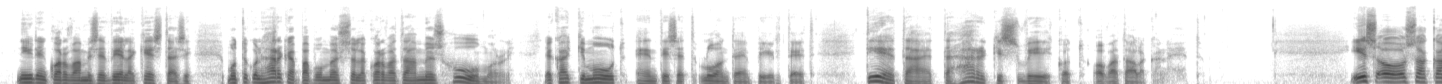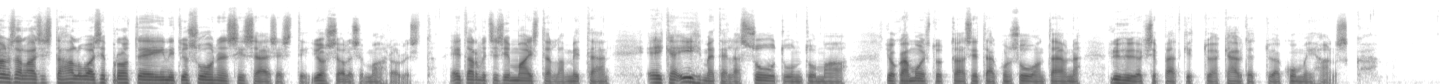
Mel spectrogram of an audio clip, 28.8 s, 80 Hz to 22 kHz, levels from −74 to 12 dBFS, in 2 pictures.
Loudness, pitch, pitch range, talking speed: -21 LUFS, 100 Hz, 85-120 Hz, 105 wpm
